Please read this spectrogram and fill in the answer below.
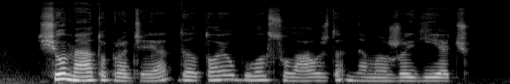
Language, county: Lithuanian, Vilnius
